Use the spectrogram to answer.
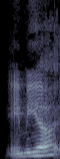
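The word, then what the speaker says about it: Amiens: Like, I spent a couple weeks in a city called Emia. Amia. It's spelled like Amians.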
